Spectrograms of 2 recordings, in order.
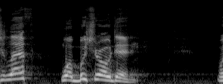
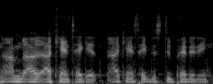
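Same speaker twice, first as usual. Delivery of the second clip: worn-out quiet; 5 semitones lower, 9 dB quieter than usual. Real, not acted. Exasperated, giving up on the rant.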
